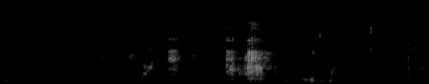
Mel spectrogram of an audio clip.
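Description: Faint mouth sounds of eating and sipping thick whipped strawberry milk: a few soft, irregular slurps and smacks, the strongest about two and a half seconds in.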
